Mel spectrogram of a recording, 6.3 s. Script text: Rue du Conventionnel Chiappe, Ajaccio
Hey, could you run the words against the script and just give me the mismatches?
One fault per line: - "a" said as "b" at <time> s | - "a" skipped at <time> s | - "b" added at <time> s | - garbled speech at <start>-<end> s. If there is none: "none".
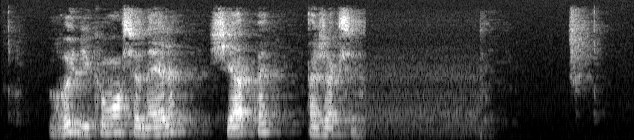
none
